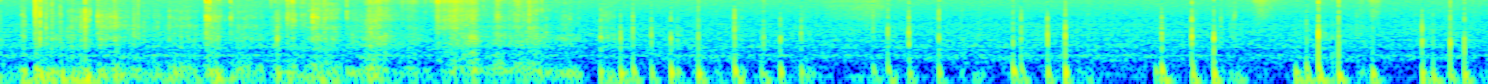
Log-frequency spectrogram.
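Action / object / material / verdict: tap / padded synthetic glitter fabric makeup pouch / synthetic fabric / none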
